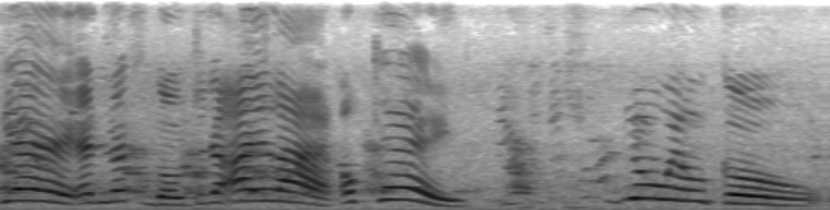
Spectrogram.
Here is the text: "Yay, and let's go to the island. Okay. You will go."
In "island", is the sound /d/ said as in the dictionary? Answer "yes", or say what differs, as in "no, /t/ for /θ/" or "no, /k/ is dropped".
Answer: no, /d/ is dropped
